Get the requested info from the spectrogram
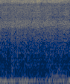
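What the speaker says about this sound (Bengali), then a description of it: "এই যে দিয়ে দেবো পেঁয়াজ কুচি," Chopped onion hitting hot oil seasoned with black cumin seeds, a loud, continuous close hiss of sizzling frying.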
